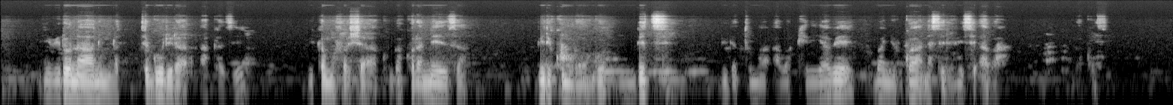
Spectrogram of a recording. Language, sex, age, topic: Kinyarwanda, male, 36-49, finance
